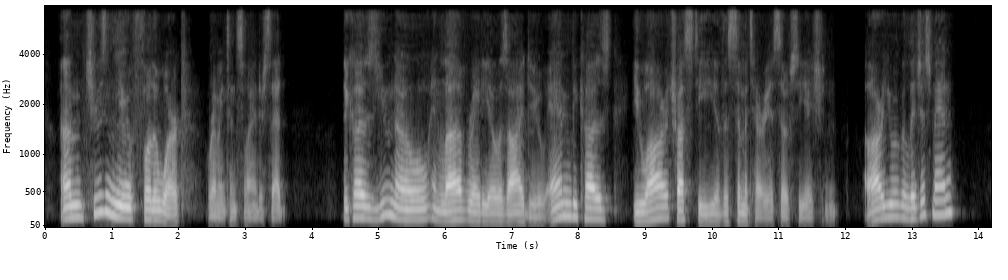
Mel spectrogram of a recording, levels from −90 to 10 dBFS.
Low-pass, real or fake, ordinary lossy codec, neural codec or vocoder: 7.2 kHz; fake; AAC, 48 kbps; codec, 16 kHz, 1.1 kbps, Voila-Tokenizer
